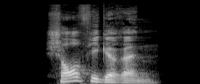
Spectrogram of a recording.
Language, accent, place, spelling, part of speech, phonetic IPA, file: German, Germany, Berlin, schorfigeren, adjective, [ˈʃɔʁfɪɡəʁən], De-schorfigeren.ogg
- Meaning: inflection of schorfig: 1. strong genitive masculine/neuter singular comparative degree 2. weak/mixed genitive/dative all-gender singular comparative degree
